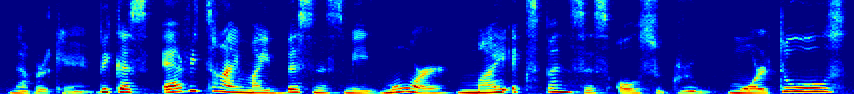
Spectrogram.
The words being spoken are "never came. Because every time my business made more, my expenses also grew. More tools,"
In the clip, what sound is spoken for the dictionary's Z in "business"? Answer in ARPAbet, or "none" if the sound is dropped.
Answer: S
